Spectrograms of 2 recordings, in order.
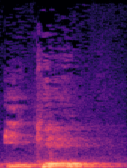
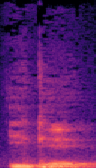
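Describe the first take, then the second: First: The word carries the tone pattern meaning strength. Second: The word carries the tone pattern meaning buttocks. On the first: The word means strength or power. "Ike means strength" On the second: The word means buttocks. "Ike means your buttocks"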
